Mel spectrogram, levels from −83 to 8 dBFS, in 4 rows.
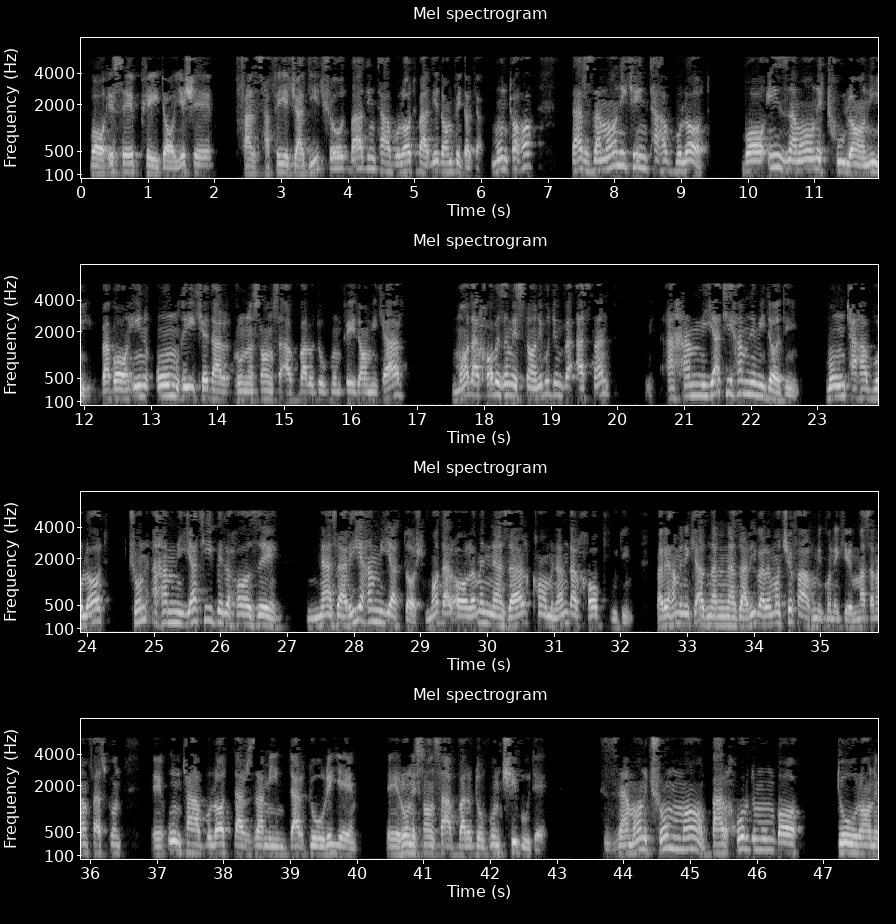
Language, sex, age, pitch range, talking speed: Persian, male, 50-69, 130-180 Hz, 120 wpm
